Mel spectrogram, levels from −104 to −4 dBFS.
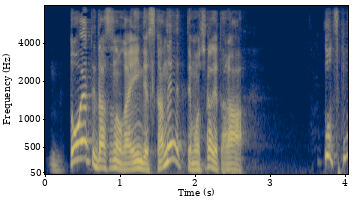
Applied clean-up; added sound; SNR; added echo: neural mask model DeepFilterNet 3.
